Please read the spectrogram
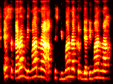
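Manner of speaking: high, prying mock question; woman mocking the ladies' gossip, high and prying; nosy gossiping moms. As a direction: mimic the chatty aunties asking where you work now. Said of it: "mama, ibu-ibu kalau udah ngumpul".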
